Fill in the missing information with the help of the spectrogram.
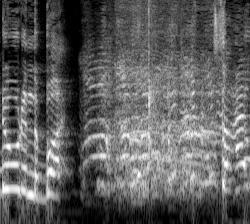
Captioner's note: laughter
